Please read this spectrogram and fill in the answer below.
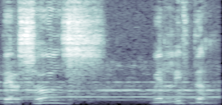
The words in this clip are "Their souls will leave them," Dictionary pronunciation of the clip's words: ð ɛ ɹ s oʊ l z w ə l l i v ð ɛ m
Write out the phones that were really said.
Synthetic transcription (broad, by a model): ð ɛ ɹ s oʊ n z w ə n l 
